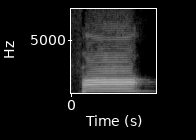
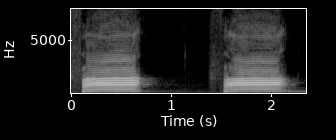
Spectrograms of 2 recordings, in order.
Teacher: নিচের ঠোঁটের পেট, উপরে দুই দাঁতের আগায় লাগাবেন, লাগে উচ্চারণ করতে হবে, একালিপ টেনে পড়তে হবে, আর একটু বাতাস বের হতে হবে কিন্তু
